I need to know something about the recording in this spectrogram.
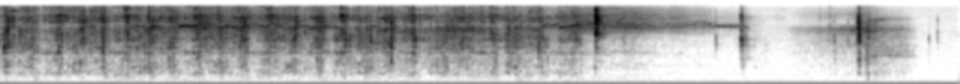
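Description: Pencil sharpener grinding a coloured pencil, crackling and clicking as its brittle, broken core shatters. The grinding stops about three and a half seconds in, followed by a few sharp clicks.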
